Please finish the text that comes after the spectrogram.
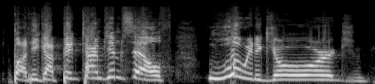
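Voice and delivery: slow, drawn-out name callout; announcer introduction. Acted. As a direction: stretch the name like a ring announcer.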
